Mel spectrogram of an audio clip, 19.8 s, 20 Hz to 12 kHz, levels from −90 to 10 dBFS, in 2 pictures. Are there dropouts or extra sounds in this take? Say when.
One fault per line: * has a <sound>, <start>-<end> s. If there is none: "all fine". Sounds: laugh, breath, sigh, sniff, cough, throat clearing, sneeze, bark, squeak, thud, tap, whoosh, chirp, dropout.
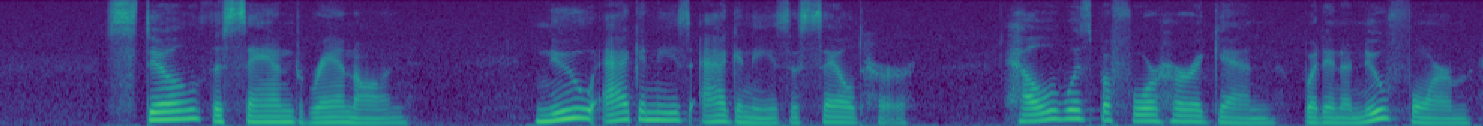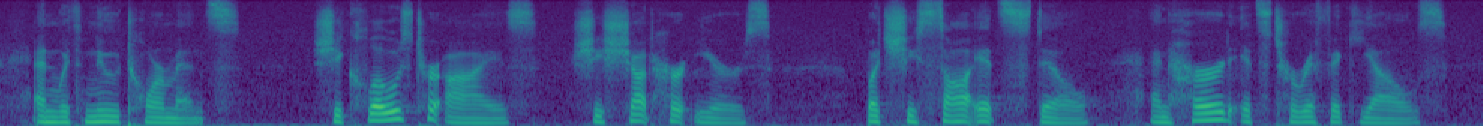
all fine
